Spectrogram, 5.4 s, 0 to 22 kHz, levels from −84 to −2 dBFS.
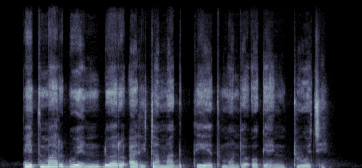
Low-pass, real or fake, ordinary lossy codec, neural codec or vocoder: none; fake; none; vocoder, 44.1 kHz, 128 mel bands, Pupu-Vocoder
